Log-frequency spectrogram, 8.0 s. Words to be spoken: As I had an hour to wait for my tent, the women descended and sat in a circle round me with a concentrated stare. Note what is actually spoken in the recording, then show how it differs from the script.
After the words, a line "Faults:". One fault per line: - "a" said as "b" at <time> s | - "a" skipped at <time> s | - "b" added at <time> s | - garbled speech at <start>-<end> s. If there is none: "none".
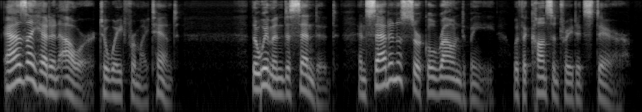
As I had an hour to wait for my tent, the women descended and sat in a circle round me with a concentrated stare.
Faults:
none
